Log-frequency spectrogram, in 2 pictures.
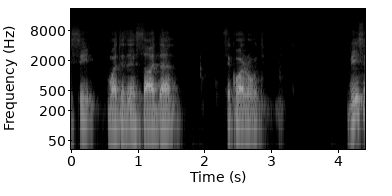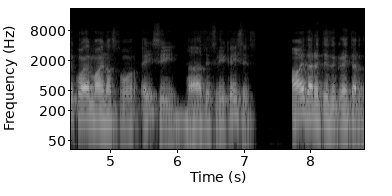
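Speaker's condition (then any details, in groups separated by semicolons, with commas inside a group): No condition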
